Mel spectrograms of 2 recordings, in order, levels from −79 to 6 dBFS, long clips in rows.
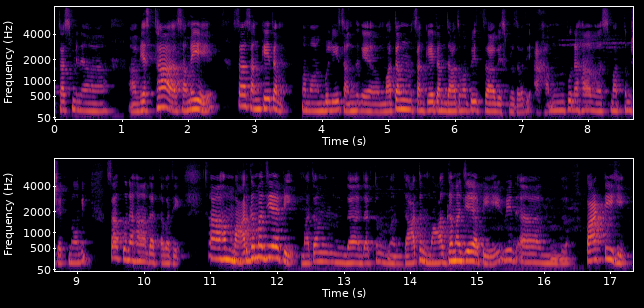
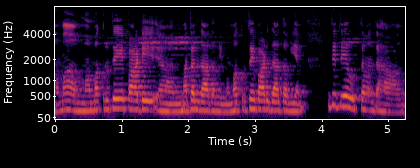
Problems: none marked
